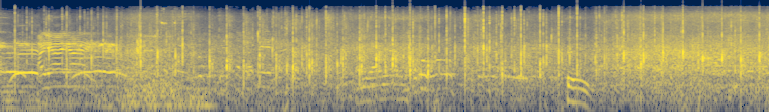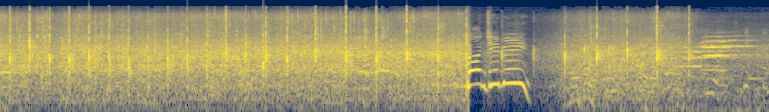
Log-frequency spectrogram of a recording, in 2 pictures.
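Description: A crowd of spectators claps and applauds.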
